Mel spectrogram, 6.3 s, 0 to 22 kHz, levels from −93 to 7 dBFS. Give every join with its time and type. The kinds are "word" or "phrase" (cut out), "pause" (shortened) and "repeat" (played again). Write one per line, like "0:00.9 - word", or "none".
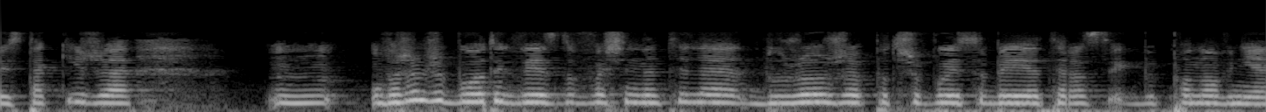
none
